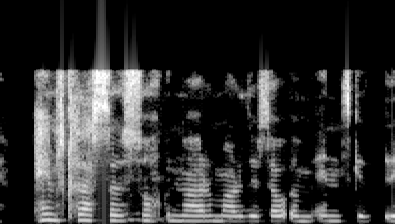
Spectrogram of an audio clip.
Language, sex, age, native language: Icelandic, male, 18-19, Icelandic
